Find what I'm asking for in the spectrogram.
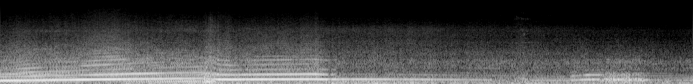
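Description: Toyota Supra A90 2020 with the B58 engine revving from inside the cabin: a loud, smooth, rising engine drone that drops after a shift, then settles to a steady hum before another brief rise.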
